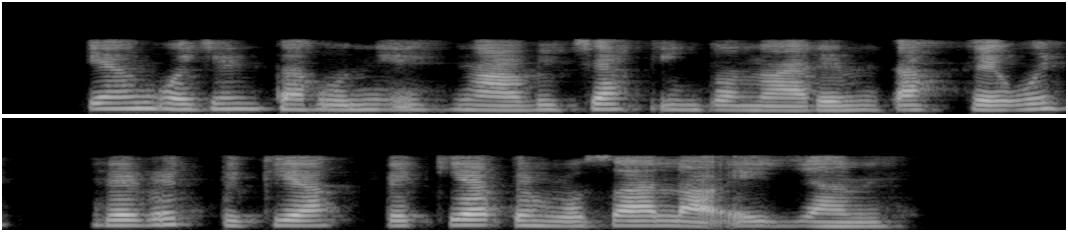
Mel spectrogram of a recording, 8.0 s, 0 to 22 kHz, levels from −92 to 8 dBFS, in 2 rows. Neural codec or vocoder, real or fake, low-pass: codec, 24 kHz, 1 kbps, SNAC; fake; 5.4 kHz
